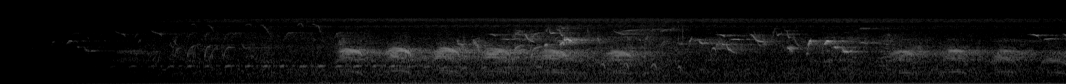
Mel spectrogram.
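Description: A chorus of many birds chirping and calling over a steady hiss. It fades in after a second of silence and grows louder about three and a half seconds in.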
